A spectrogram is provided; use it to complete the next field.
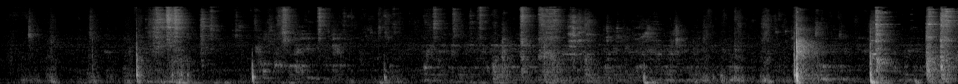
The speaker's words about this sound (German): Ich schneide den Mango.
